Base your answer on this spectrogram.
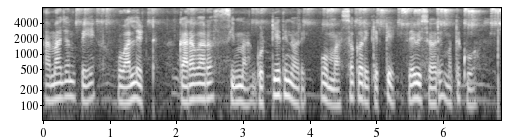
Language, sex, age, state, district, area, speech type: Odia, male, 18-30, Odisha, Jagatsinghpur, rural, read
